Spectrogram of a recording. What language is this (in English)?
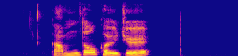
Cantonese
